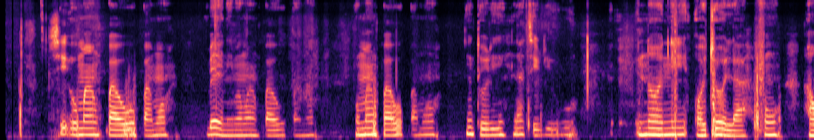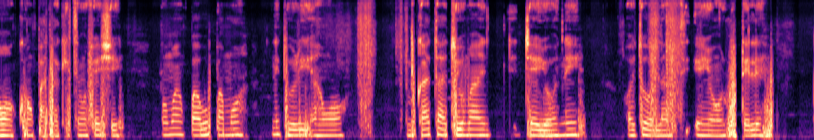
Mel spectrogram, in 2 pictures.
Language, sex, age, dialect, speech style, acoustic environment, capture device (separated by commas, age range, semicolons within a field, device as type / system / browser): Yoruba, male, 25-34, Nigeria - Lagos Yoruba, relaxed, nature; people talking, mobile / Linux / Chrome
